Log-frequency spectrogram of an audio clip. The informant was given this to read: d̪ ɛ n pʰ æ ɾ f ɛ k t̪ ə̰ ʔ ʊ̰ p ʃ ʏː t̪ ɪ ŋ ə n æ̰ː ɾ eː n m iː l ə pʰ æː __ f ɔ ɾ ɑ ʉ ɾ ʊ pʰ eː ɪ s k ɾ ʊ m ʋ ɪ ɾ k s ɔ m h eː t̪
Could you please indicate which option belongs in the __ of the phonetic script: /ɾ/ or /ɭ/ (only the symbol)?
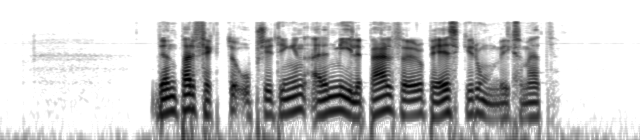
ɭ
